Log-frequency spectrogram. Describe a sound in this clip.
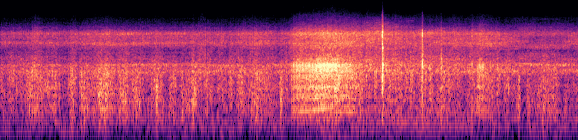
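A dirt bike engine hums steadily up close while riding.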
